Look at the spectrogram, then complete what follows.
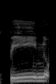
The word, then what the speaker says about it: Biehn: It says Bean or Bean. So Bean Okay. then. So Bean, I guess. Michael Bean. So Michael stupid Bean. from Wikipedia. It literally says pronounced Bean, like Bean or Baan.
